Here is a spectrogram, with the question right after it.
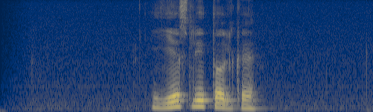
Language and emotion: Russian, neutral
